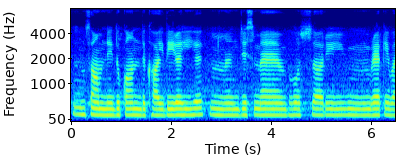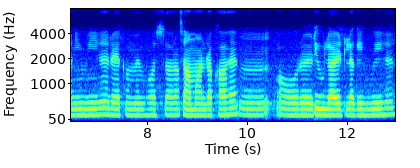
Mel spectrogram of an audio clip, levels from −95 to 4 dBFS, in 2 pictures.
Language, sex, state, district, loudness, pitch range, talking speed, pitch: Hindi, female, Uttar Pradesh, Etah, -37 LUFS, 160-165 Hz, 135 wpm, 165 Hz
